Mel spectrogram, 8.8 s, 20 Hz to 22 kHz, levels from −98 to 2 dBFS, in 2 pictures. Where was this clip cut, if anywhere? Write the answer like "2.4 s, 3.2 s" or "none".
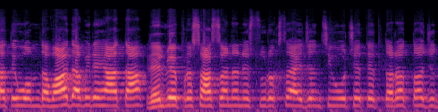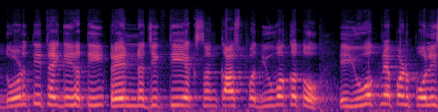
1.4 s, 5.3 s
